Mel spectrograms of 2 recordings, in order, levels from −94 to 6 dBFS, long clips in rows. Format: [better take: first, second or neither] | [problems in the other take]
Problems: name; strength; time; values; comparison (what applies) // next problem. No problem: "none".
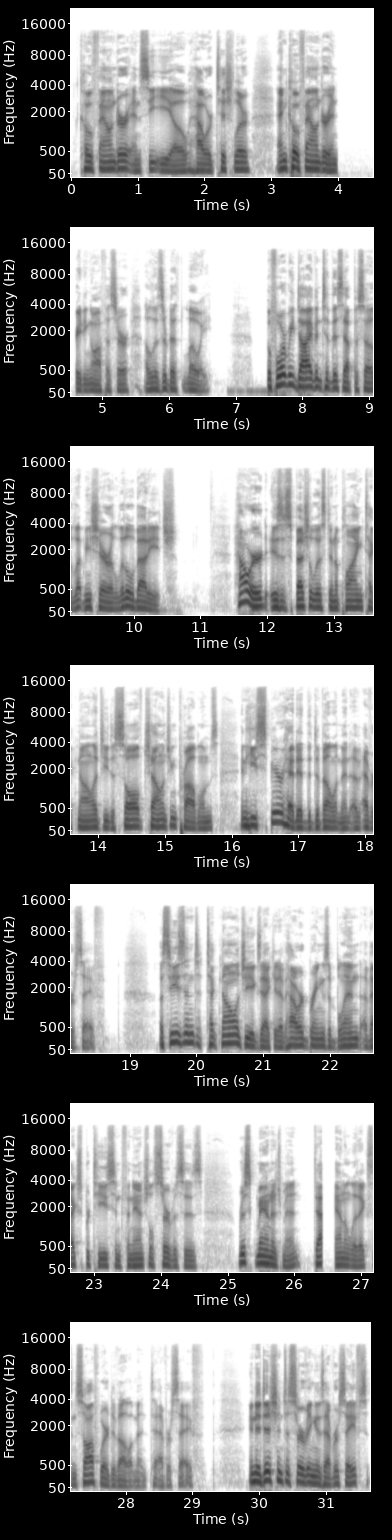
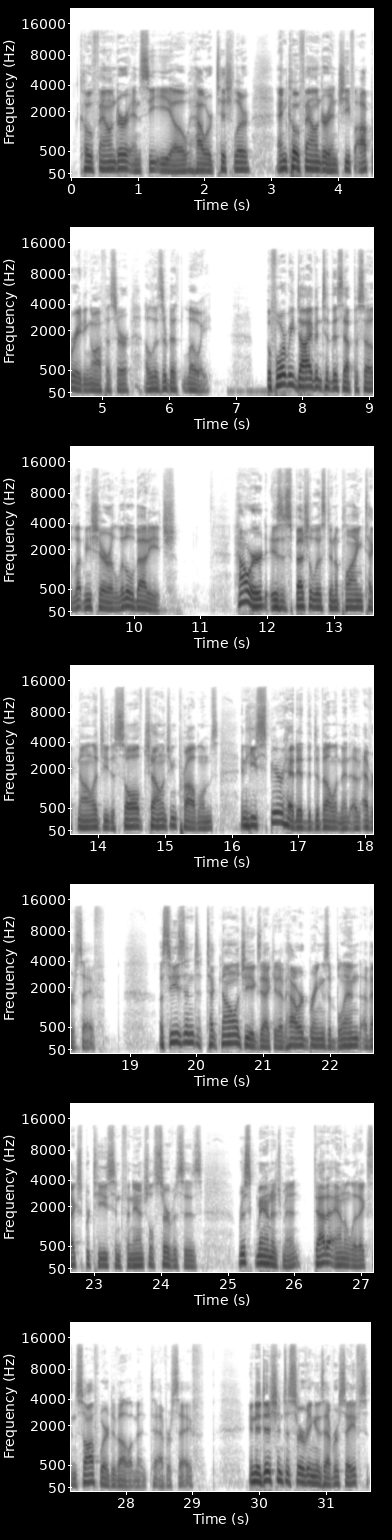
second | audio cutting out; at 4 s for 0.5 s and at 26 s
